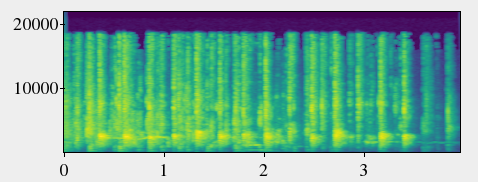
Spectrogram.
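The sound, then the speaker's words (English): A round of applause from a group for the team members, with steady, dense clapping that holds throughout, a few high whistle-like tones cutting through near the end. “So let's give a round of applause for all of the team members.”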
